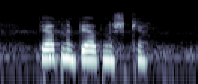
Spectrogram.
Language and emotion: Russian, neutral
